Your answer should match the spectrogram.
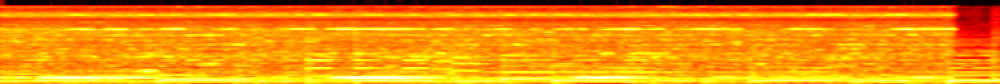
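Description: Electric hand mixer running steadily with a thin high whine, its beaters whipping egg whites in a plastic bowl toward stiff peaks, not yet firm.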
